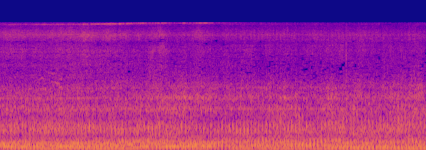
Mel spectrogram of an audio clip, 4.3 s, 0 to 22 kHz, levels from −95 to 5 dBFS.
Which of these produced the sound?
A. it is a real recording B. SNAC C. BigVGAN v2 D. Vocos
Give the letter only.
A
